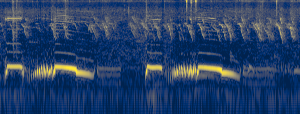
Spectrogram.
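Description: Puter dove (Barbary or ringneck dove) cooing two phrases about three seconds apart. Each phrase is a short high note, then a quick rolling coo, then a longer coo that falls in pitch. Faint chirps of small birds run underneath.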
